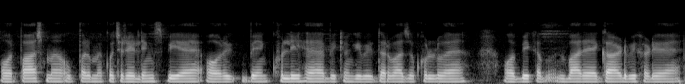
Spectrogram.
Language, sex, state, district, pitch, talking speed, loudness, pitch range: Rajasthani, male, Rajasthan, Churu, 135 Hz, 220 wpm, -17 LUFS, 135-140 Hz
